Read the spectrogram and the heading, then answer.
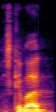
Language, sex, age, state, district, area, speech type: Urdu, male, 18-30, Delhi, Central Delhi, urban, spontaneous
